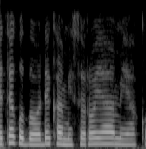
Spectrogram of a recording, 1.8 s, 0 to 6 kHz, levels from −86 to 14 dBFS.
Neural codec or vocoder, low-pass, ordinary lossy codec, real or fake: none; 5.4 kHz; none; real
